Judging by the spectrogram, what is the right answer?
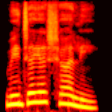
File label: "ವಿಜಯಶಾಲಿ", kannada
